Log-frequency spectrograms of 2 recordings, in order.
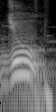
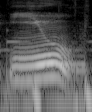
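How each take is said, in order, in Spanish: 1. Empieza con una consonante más dura, como la "y" del español. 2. Empieza con un sonido suave tipo vocal, como una "i". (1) "no es you" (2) "La Y tiene sonido I siempre"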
